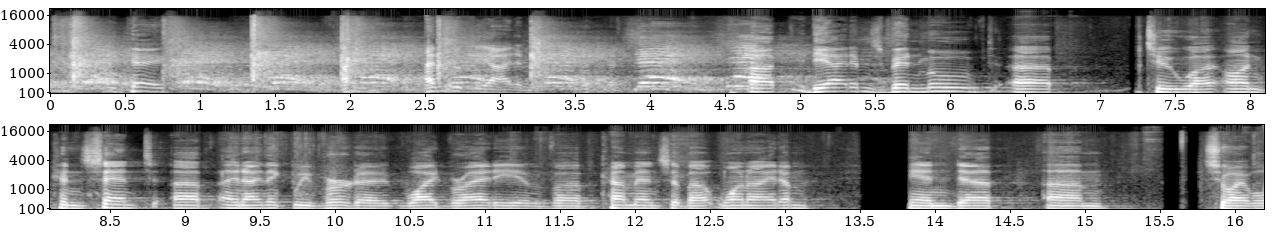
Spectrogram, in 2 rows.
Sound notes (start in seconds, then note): 2.5 audience chanting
